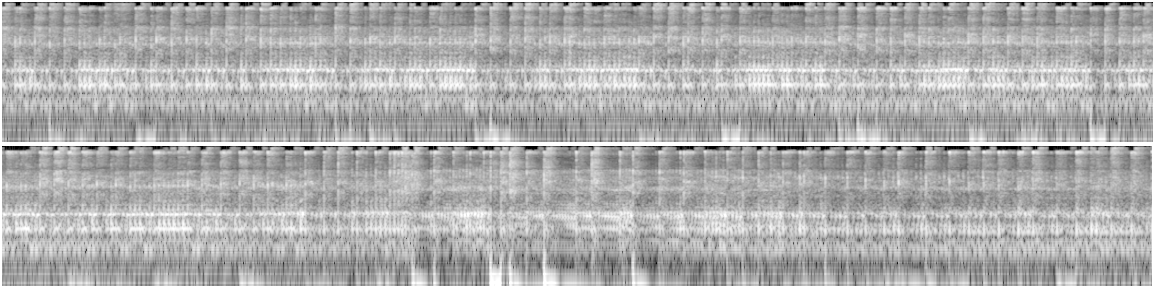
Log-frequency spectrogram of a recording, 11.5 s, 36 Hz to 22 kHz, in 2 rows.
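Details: Homelite C51 two-stroke chainsaw, previously reported non-running, with fresh fuel, carb needles at base factory settings and confirmed spark: steady crisp high-pitched buzz, no stumbling or surging; runs cleanly at speed, surprisingly.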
